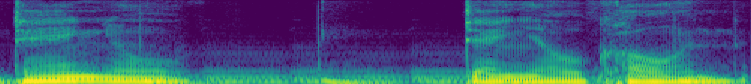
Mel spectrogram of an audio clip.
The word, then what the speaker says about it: Danielle Cohn: So we're going to be talking about Danielle Cohn, I guess. Yeah, that's how you pronounce her name.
